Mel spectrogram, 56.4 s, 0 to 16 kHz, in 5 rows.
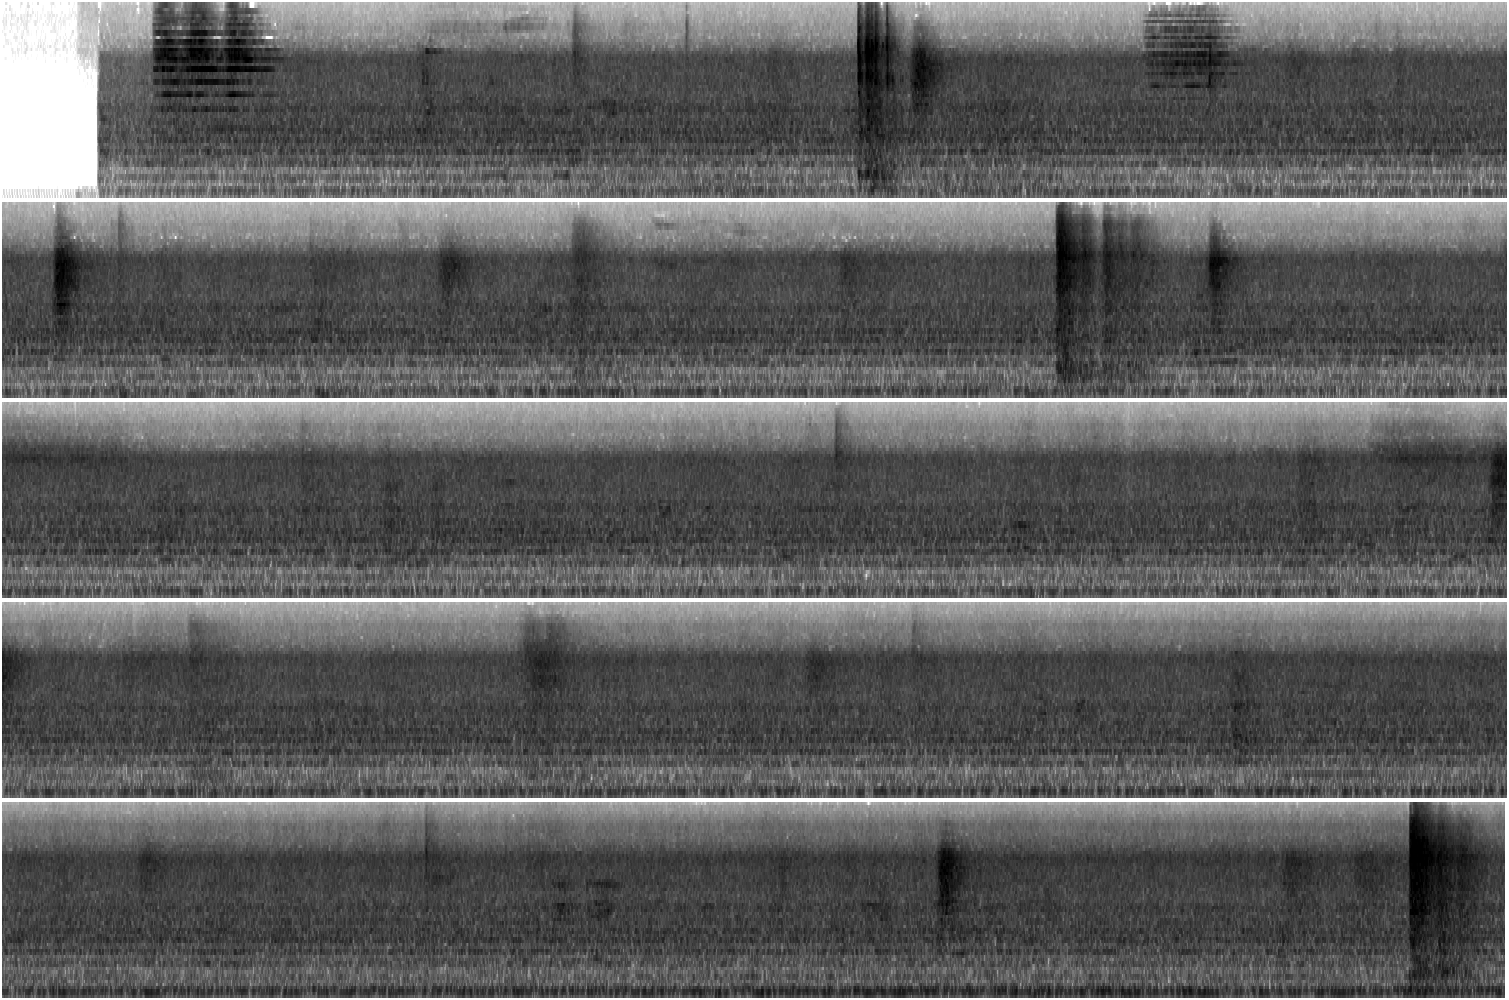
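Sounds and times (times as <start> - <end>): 
factory workshop: 0.7 - 56.4.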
